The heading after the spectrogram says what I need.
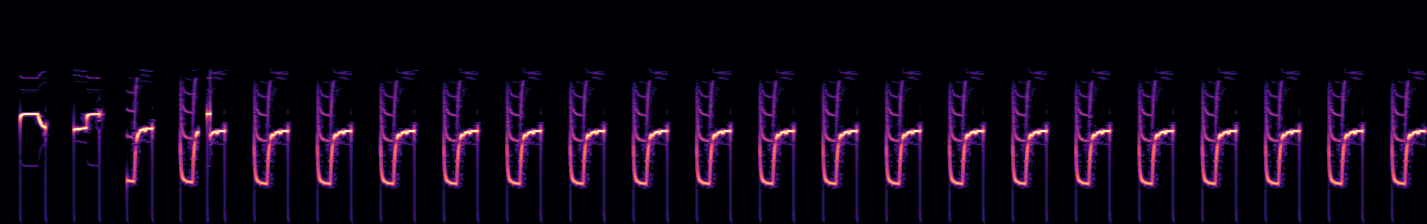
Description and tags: beat with kaoos
kaoos, mix, sample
